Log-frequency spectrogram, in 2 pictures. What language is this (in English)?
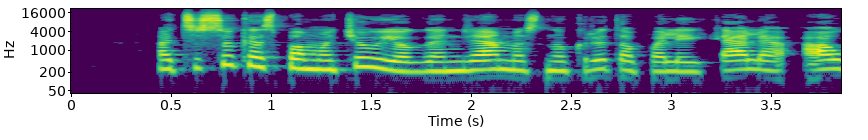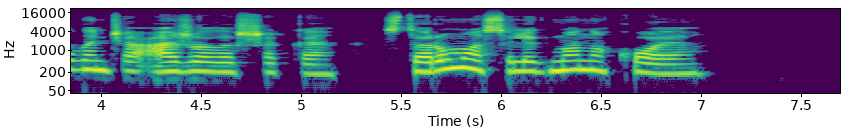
Lithuanian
